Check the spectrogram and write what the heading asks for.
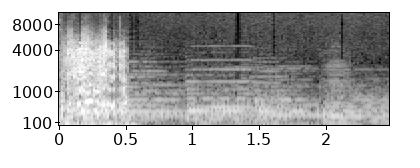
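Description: A short, loud rushing cartoon sound effect lasting about half a second, followed by quieter background music with held notes.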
